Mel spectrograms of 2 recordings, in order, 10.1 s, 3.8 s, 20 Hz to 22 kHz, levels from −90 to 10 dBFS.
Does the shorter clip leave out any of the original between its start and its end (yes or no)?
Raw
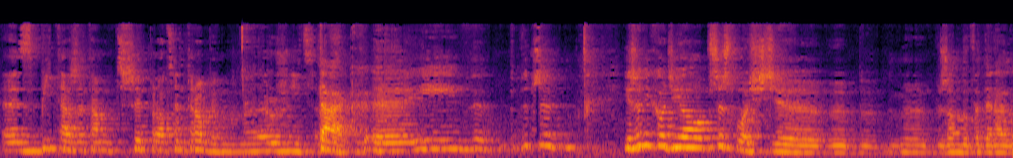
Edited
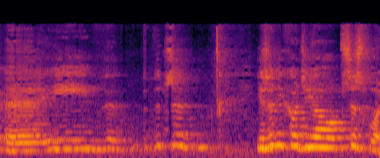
no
